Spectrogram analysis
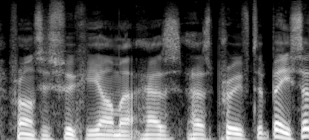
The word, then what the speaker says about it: Fukuyama: So extraordinary, really, to reflect upon how wrong Francis Fukuyama, if indeed that is how you pronounce his name, Francis Fukuyama has proved to be.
